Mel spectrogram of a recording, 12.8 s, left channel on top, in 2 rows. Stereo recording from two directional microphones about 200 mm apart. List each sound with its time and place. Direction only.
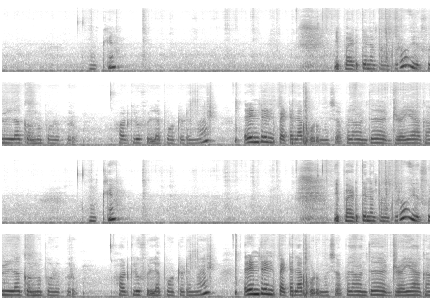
1.1 s speech: 35° right (ahead or behind)
4.4 s a sound: 35° right (ahead or behind)
5.9 s speech: 40° right (ahead or behind)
